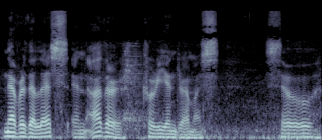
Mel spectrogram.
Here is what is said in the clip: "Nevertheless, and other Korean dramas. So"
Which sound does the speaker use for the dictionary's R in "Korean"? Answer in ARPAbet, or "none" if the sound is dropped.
R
